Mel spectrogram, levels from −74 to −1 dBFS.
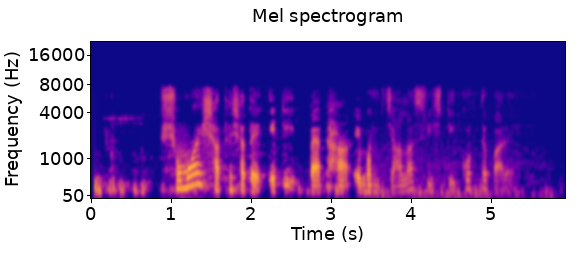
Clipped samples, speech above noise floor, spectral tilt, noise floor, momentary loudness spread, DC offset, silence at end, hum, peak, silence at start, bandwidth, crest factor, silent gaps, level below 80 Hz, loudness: under 0.1%; 30 dB; -5 dB/octave; -53 dBFS; 18 LU; under 0.1%; 0.65 s; none; -4 dBFS; 0.05 s; 8.2 kHz; 20 dB; none; -56 dBFS; -23 LUFS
